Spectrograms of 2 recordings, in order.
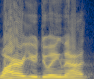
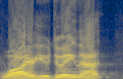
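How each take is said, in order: First: It sounds calm and not shocked. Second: It sounds shocked.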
